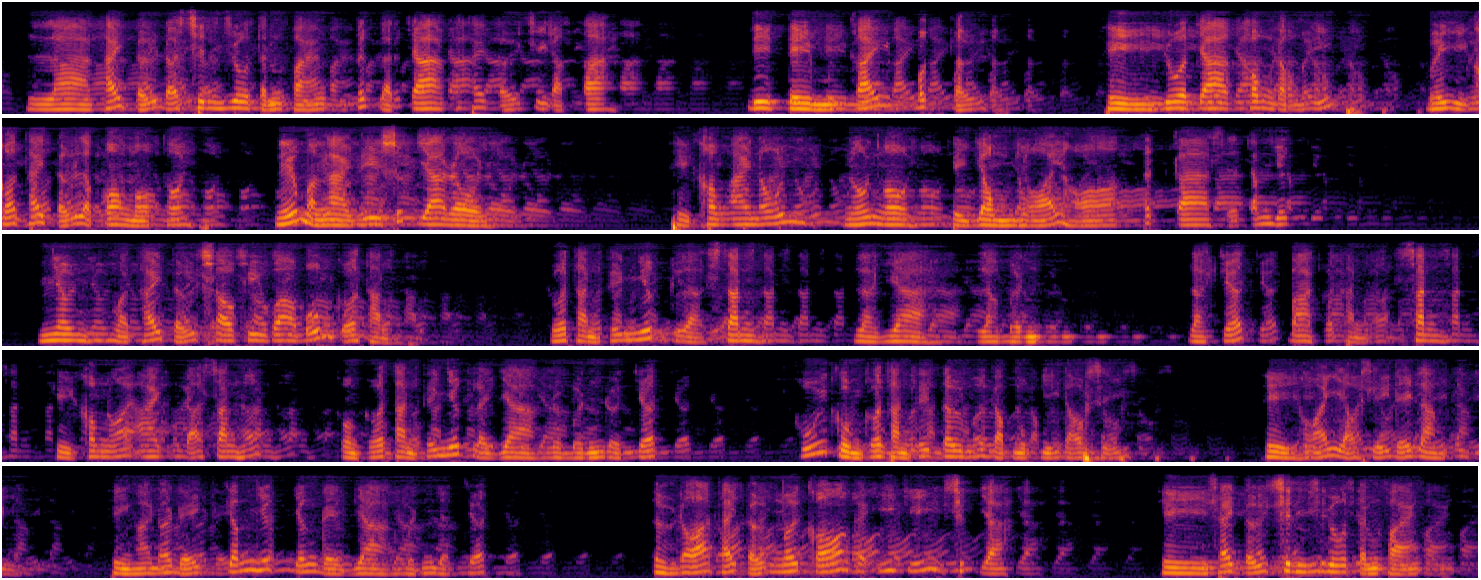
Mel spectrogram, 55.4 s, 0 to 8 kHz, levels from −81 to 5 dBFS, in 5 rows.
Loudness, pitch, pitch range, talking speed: -21 LUFS, 145 Hz, 130-160 Hz, 170 wpm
